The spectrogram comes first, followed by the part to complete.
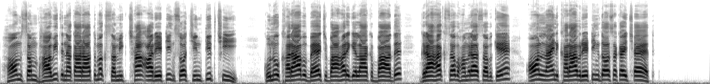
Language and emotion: Maithili, fearful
